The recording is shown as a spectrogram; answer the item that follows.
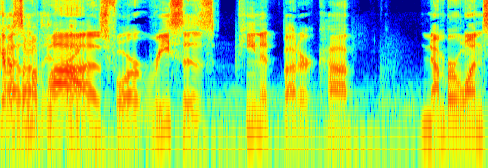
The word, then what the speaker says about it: Reese's: The Reese's, or as some people say, Reese's. – That's what Kenan Thompson says. Adam. – Well, it rhymes with PC. – Reese PC.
